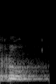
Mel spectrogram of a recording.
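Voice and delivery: "ru" with the u darkened by the r; emphatic r. Shown as a demonstration. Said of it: "a bit darker and a bit lower in the throat".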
